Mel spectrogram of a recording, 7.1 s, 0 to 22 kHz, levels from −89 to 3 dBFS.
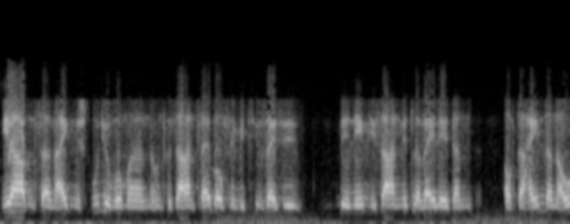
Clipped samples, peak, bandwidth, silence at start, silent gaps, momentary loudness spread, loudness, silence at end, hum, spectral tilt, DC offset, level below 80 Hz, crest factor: under 0.1%; -6 dBFS; 7 kHz; 0 s; none; 10 LU; -24 LUFS; 0 s; none; -5 dB/octave; under 0.1%; -58 dBFS; 18 dB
